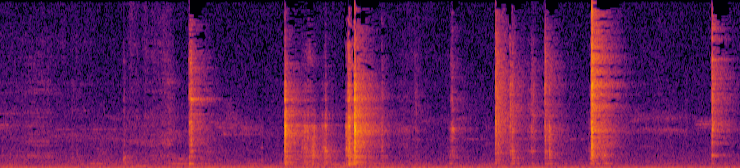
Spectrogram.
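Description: Hand ratchet clicking in short, irregular spells of sharp metallic ticks as the engine mount bolt holding a radiator guard brace is run down.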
